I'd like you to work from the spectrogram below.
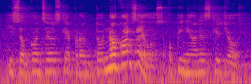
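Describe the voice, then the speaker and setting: A woman with a high pitch at a fairly quick pace, amid audible room echo and noticeable background noise. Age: 60s. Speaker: senior program participant. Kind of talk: personal testimony.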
